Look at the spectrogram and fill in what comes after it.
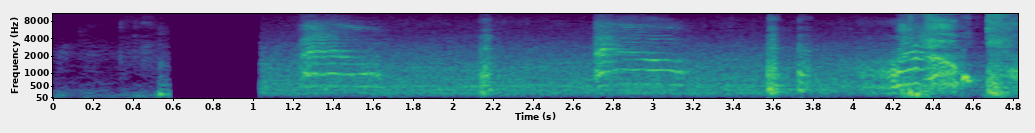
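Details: Pet cat meowing indoors: two drawn-out, whining meows that bend downward in pitch, followed by a harsher, strained cry, with clicks and knocks around them.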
